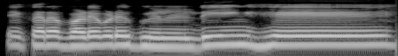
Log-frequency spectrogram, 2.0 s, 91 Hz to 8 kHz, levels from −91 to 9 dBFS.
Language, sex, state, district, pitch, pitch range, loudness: Chhattisgarhi, female, Chhattisgarh, Jashpur, 225 Hz, 215-230 Hz, -16 LUFS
